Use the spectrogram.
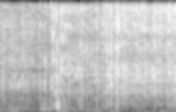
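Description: Onion paste frying in hot oil with a pinch of salt, a close, steady sizzle with crackling pops and a few soft stirring knocks, with no voice.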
